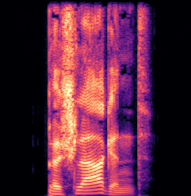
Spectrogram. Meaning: present participle of beschlagen
- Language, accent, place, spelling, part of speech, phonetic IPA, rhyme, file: German, Germany, Berlin, beschlagend, verb, [bəˈʃlaːɡn̩t], -aːɡn̩t, De-beschlagend.ogg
